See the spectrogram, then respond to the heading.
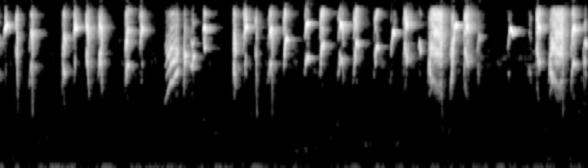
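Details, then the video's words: Long-tailed shrike singing a fast, continuous medley of high chips, buzzy trills and brief whistles, with a few harsh rasping bursts mixed in. A low hum runs throughout. "MASTERAN BURUNG CENDET GACOR"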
